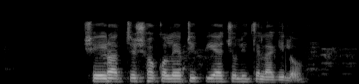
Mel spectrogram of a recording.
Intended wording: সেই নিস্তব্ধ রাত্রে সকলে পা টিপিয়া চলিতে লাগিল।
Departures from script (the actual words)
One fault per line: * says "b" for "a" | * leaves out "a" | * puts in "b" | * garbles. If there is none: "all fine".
* leaves out "নিস্তব্ধ"
* leaves out "পা"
